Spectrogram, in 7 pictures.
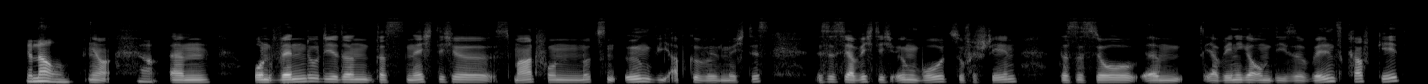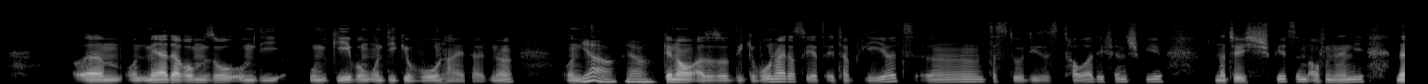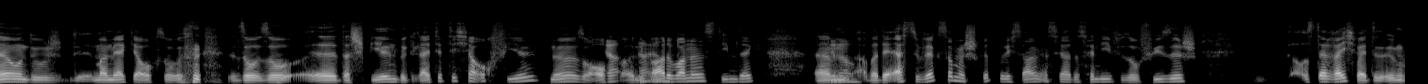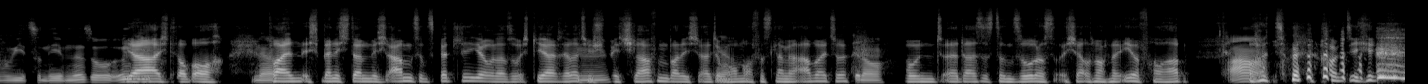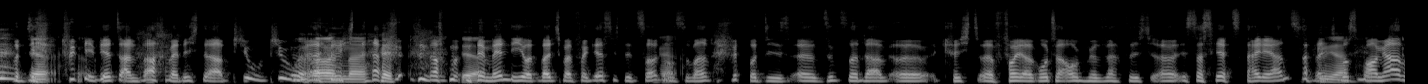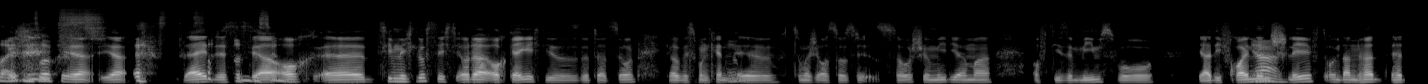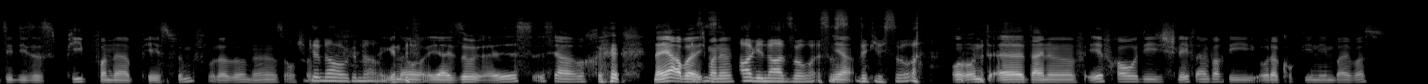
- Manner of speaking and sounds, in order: in English: "Tower-Defense Spiel"; chuckle; other background noise; laugh; laughing while speaking: "und und die und die … mit meinem Handy"; other noise; laughing while speaking: "nein"; laughing while speaking: "Ist das jetzt dein Ernst? … so. Das war"; chuckle; chuckle; chuckle; chuckle
- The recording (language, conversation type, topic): German, advice, Wie kann ich mir die nächtliche Smartphone-Nutzung abgewöhnen?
